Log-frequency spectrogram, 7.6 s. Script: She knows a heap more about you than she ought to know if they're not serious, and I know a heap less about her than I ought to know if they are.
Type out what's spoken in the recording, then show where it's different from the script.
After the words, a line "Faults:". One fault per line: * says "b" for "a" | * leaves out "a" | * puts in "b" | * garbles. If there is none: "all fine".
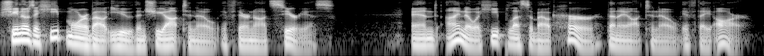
She knows a heap more about you than she ought to know if they're not serious, and I know a heap less about her than I ought to know if they are.
Faults:
all fine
